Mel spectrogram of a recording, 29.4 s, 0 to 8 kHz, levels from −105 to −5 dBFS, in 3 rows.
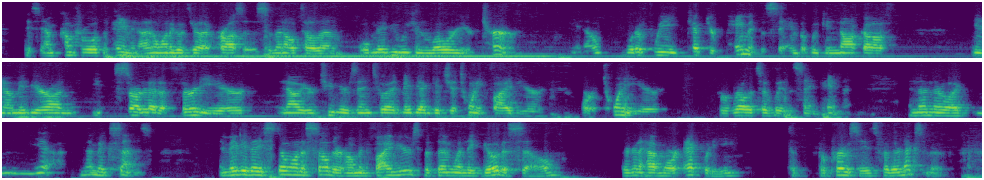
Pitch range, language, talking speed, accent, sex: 145-180 Hz, English, 230 wpm, American, male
